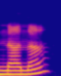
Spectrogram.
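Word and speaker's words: なな: which is 6 o00 seven is Nana like banana but it can also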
